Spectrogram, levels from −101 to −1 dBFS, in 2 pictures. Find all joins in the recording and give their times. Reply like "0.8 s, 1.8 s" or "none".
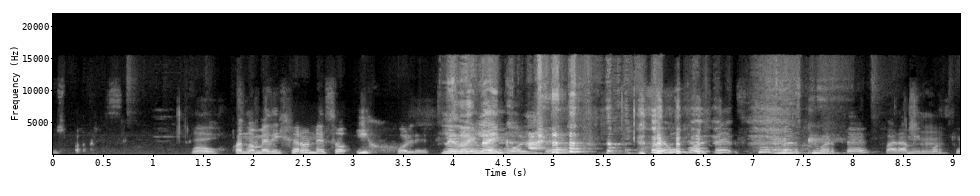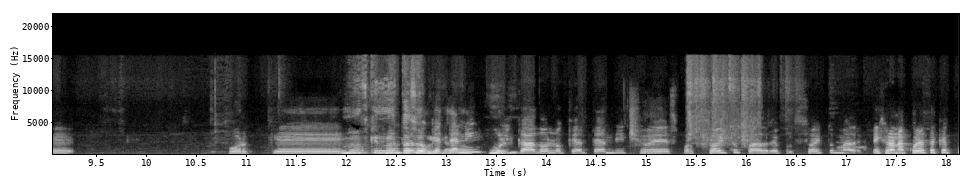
17.2 s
